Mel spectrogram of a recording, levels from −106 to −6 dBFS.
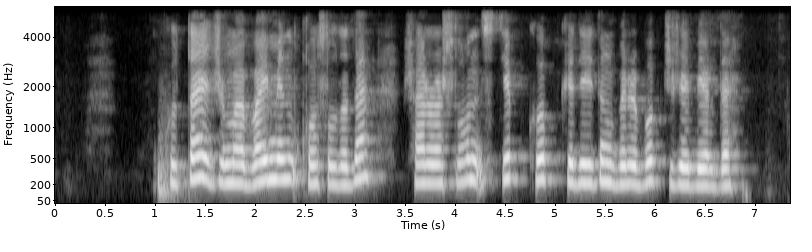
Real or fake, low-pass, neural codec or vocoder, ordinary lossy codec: real; 5.4 kHz; none; none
